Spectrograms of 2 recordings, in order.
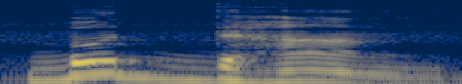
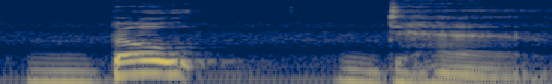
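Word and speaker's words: Buddhaṃ: In the Sri Lankan pronunciation, this is Buddhang. But in Burmese, it is Bodhan.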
